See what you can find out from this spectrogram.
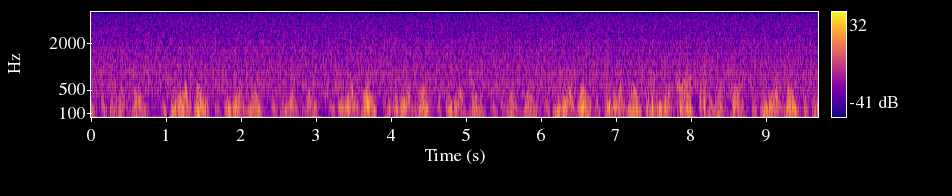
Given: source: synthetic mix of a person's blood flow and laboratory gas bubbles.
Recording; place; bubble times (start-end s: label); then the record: Doppler ultrasound of blood flow; precordium
3.63-3.81 s: bubbles
3.94-4.01 s: bubbles
7.38-7.54 s: bubbles
7.80-8.02 s: bubbles
8.10-8.23 s: bubbles
From the record:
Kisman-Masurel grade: 213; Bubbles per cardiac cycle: several, 3 to 8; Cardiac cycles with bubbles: 1 to 10%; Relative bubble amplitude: loud (0.450 to 0.775); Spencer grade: 1 (occasional bubble signal discernible with the cardiac motion signal, with majority of cardiac periods free of bubbles); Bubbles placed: anywhere in the cardiac cycle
